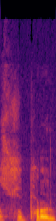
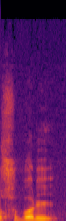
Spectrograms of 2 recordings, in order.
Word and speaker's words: 수벌: 따라서 수펄은 틀리고 수벌이 맞는 것이다.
